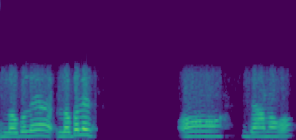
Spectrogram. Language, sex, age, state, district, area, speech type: Assamese, female, 18-30, Assam, Tinsukia, rural, conversation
